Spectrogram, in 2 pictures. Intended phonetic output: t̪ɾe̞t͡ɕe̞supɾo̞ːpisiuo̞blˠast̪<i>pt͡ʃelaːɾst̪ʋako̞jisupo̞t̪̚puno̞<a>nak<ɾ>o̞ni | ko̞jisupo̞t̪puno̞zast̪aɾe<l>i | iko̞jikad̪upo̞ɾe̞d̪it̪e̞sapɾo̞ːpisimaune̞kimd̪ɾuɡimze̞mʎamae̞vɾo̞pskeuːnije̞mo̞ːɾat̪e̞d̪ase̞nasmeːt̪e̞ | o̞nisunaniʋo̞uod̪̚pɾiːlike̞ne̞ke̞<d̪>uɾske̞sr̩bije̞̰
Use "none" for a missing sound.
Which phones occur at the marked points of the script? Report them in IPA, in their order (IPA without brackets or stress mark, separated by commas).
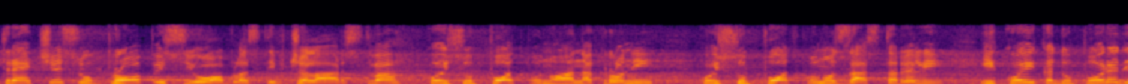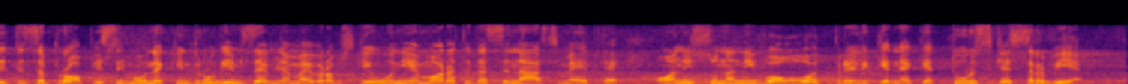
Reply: i, a, ɾ, l, t̪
